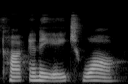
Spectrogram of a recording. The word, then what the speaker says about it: Kanawha: The origin of the word Kanawha, pronounced Kanahwa, Kanawha, derives from the region's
